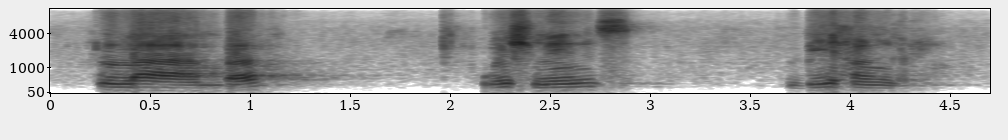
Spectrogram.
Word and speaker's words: lamba: L is pronounced as in the English word land, e.g. lamba, lamba, which means be hungry.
